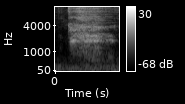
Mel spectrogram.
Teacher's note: with the word away we have an unstressed syllable at the beginning and we have a stress because we put more stress on the end of that word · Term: unstressed followed by a stressed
